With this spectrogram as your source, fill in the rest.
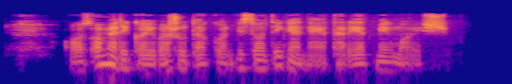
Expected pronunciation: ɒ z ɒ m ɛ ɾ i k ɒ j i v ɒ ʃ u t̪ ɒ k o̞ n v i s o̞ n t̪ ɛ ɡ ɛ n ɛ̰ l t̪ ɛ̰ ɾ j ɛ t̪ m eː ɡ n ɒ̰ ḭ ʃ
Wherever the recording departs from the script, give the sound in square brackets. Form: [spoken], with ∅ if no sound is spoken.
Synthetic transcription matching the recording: ɒ z ɒ m ɛ ɾ i k ɒ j i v ɒ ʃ u t̪ ɒ k o̞ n v i s o̞ n t̪ [i] ɡ ɛ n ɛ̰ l t̪ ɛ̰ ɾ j ɛ t̪ m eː ɡ [m] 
